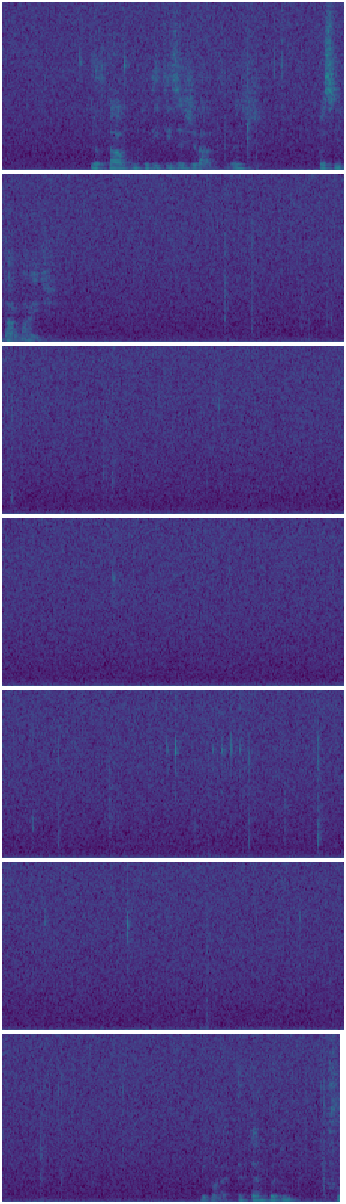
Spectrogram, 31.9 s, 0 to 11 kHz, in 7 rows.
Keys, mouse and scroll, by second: 1.0 click, 1.9-2.3 scroll up 1, 2.3 middle click, 2.8 Tab, 3.2 Tab, 3.6 click, 3.9-7.0 middle drag, 7.6-7.9 shift+middle drag, 7.9 scroll up 3, 8.5 Tab, 8.9-10.5 shift+middle drag, 10.5 l, 10.8-11.9 middle drag, 11.9 click, 15.4-16.8 middle drag, 16.8 scroll up 4, 17.1-19.7 middle drag, 20.4 click, 21.0 alt+shift+click, 21.2 alt+shift+click, 21.7 middle click, 22.5 scroll up 1, 23.3 click, 24.7 middle click, 25.2-25.9 scroll down 7, 25.4 Tab, 25.9-26.7 middle drag, 27.6-27.9 scroll down 2, 27.9 shift+middle click, 28.2 scroll up 2, 28.5 middle click, 30.5-30.9 scroll up 2, 30.9 middle click.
